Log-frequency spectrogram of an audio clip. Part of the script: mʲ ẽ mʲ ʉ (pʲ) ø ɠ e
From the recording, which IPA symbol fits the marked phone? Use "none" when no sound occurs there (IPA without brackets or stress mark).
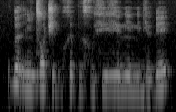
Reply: bʲ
